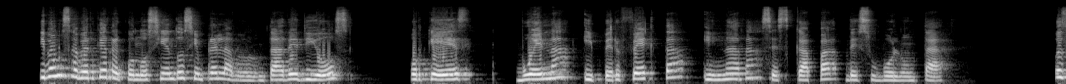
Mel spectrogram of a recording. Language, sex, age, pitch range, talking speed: Spanish, female, 50-69, 215-270 Hz, 135 wpm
